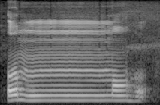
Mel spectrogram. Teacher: gunnah, bacaan didengungkan, yakni pada lafadz ummuhu, pada huruf mim yang bersyaddah, bertasdid, sama seperti nun sukun sebelumnya, menjadi ummuhu.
